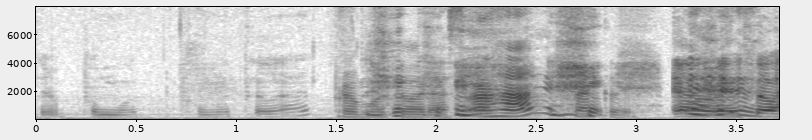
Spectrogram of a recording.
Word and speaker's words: promotoras: And I know you were once, how do I pronounce it? Promotoras? Promotoras, exactly.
